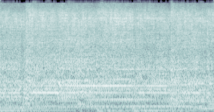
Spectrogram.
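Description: Loud live stoner-rock playing: a heavily distorted hollow-body electric guitar holding notes through an amplifier, over a drum kit.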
